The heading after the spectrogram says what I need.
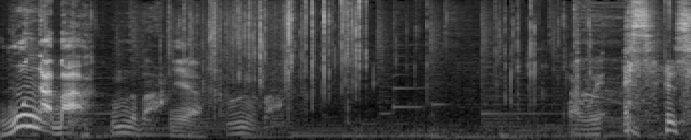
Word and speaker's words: Wunderbar: You gotta say it like the Viking. Wunderbar.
